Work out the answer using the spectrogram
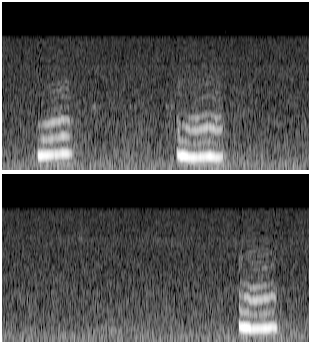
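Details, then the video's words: Cookie, a female pet cat, snoring while asleep indoors: three short, nasal, tonal moans with a faint wavering edge, spaced a few seconds apart like slow breaths, against a quiet room hiss. "My Cat Cookie Snoring"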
